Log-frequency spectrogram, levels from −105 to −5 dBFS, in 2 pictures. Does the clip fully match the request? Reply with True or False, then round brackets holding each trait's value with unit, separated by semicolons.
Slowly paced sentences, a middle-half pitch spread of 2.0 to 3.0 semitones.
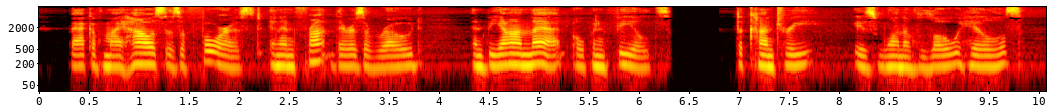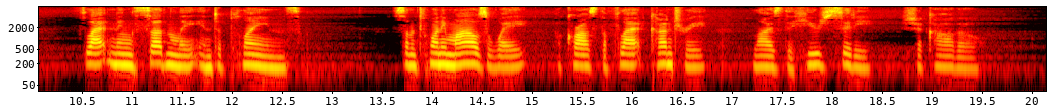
True (130 wpm; 2.5 semitones)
